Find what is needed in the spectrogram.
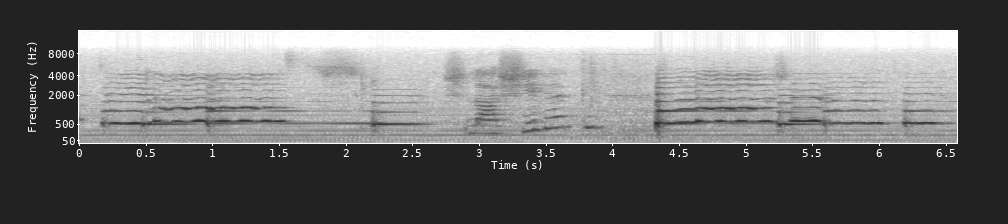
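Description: A woman singing in a trained classical style with wide vibrato, accompanied by piano. The voice breaks off for a couple of seconds in the middle, leaving faint breath sounds and a short gliding vocal sound, then comes back louder on a new phrase with piano.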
